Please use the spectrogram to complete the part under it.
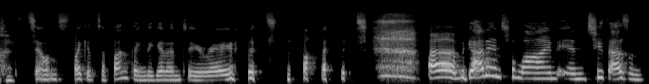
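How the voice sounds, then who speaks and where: A middle-aged woman with a Mississippi accent, a therapist answering interview questions thoughtfully with pauses. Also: high voice, slightly rough, dry recording. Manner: thoughtful, pauses to find words. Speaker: therapist guest.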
